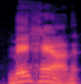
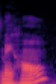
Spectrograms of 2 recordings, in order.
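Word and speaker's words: Mahon: to know who Dennis Mahan he says it I think he's mispronouncing his name I think it's Mejo it's m-a-h-o-n so in the notes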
